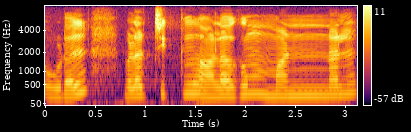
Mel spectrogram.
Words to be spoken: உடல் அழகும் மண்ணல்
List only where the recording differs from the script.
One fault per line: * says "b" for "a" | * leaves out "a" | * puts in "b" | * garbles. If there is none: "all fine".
* puts in "வளர்ச்சிக்கு"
